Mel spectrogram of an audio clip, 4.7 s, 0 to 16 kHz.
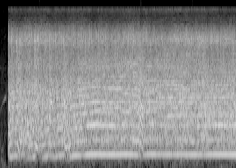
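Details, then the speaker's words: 2001 Buick LeSabre at about 30 mph: steady droning hum over tyre roar, worn wheel bearing, replaced with a hub-and-bearing assembly. "Now the reason you could tell this needs a new wheel bearing is because once it gets up to about 30 miles an hour, it makes this noise."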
